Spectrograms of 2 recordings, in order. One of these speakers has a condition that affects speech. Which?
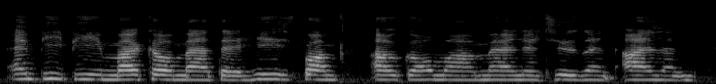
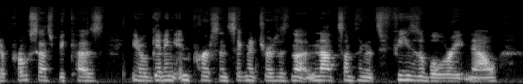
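The first: ALS; speech affected but still understandable.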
